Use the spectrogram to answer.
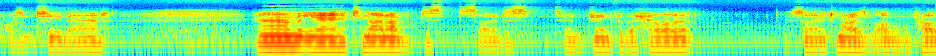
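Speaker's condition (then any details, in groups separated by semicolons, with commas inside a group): No condition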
